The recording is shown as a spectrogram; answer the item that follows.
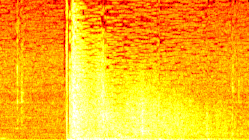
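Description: A single sharp gunshot in the XCOM strategy game bursts out after a brief quiet and then trails off in a fading rumble.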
